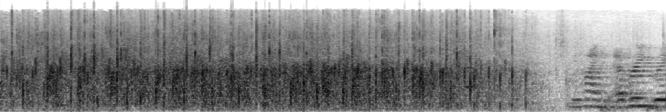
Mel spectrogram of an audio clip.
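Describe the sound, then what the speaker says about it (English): Loud, sustained audience applause fills a Veterans Day ceremony hall in Belleville, Illinois, steady for several seconds before fading out, followed by a speaking voice. "So please stand up, Rita, for a round of applause for all your support."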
